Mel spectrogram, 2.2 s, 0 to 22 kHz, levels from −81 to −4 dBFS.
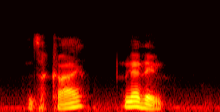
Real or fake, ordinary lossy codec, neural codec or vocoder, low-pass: fake; none; codec, 16 kHz, 1 kbps, FreqCodec, larger model; 7.2 kHz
